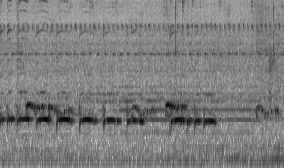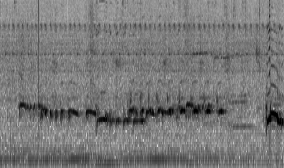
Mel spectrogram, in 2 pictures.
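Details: White zebra dove singing actively: repeated soft, mellow cooing phrases of short rolling notes, steady in pitch, with a faint low hum beneath.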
